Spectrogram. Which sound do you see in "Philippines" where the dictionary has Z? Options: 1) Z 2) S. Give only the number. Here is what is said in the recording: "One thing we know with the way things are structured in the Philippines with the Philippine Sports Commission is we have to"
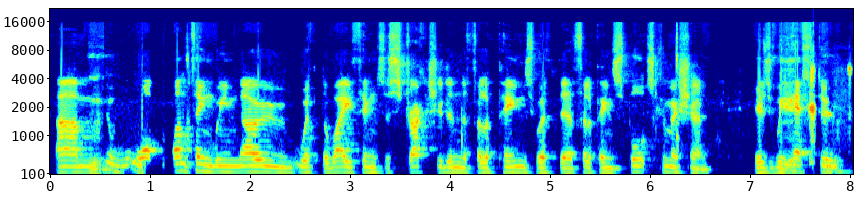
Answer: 1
